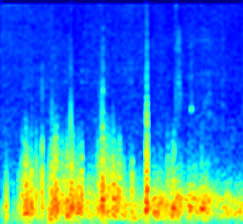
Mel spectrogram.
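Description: Wind buffeting the microphone in uneven, gusty rumbles with sharp bursts.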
